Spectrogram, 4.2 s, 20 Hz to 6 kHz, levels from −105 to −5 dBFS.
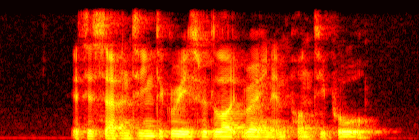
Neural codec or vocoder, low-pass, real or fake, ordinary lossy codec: none; 5.4 kHz; real; none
